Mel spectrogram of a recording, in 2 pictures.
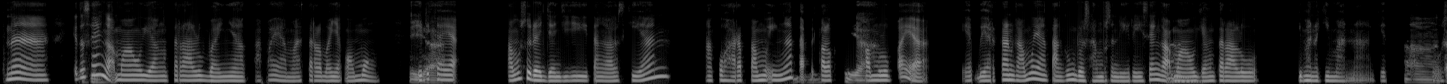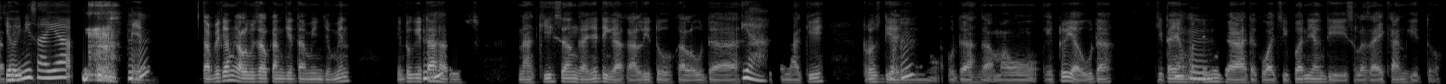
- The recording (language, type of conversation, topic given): Indonesian, unstructured, Apa pengalaman paling mengejutkan yang pernah kamu alami terkait uang?
- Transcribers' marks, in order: distorted speech; throat clearing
